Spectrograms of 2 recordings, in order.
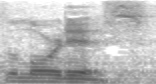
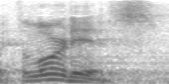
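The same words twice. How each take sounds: First: "the Lord is" landed with a falling close; weight "Lord", let it fall; stress on Lord. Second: "The Lord is" repeated, pressed on "Lord"; stress on Lord. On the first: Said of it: "You can just stop there". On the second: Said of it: "that's an awesome statement". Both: Shown as a demonstration.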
